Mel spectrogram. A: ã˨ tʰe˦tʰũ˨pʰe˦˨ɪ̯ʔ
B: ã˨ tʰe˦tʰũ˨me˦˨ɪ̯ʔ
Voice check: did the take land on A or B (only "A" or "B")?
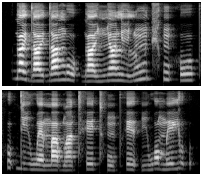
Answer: A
